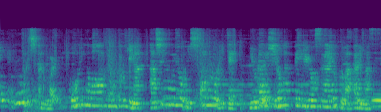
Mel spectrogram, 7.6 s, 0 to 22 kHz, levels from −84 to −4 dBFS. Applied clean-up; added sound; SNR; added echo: neural separator model SepFormer DNS4.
